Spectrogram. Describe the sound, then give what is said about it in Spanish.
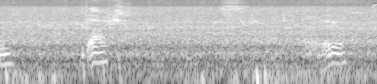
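A river flows with a steady, even rush of water that fills the whole clip, while faint voices murmur briefly a couple of times in the background. “Se escucha vergas, ¿no? ¿Quién? El ah, agua, el río, güey. pues pájaros.”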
